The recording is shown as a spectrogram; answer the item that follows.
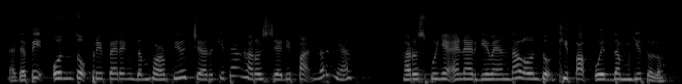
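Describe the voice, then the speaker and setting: A woman's voice: a little high, fairly quick. A woman speaking at a parenting seminar, answering parents' questions in an emphatic, conversational way. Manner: warm, emphatic, rhetorical questions. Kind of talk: casual seminar talk, mixing Indonesian and English.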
